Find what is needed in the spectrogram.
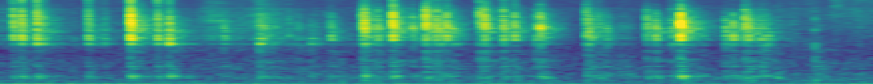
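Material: Bamboo.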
